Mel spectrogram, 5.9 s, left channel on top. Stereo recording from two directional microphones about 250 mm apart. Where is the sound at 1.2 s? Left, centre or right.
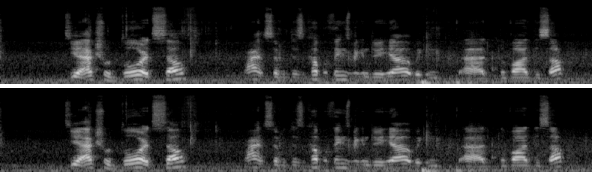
Centre.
